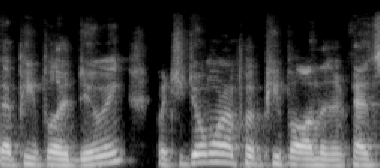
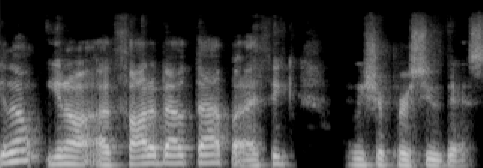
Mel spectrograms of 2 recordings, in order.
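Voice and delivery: mock unruffled, calm, firm, respectful but unbending tone. Recalling how a child's father answered a proposed treatment, imitating a calm, polite tone. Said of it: "in the most calm way".

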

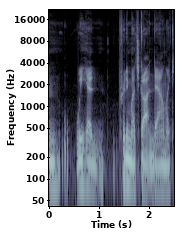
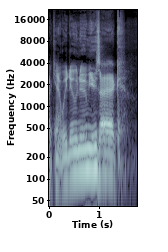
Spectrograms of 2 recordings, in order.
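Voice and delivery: raised, high, put-on moody, angst-filled tone; 6 semitones higher, 5 dB louder than usual. Recalling a band rehearsal, imitating their own past angsty tone. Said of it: "angsty and being like".

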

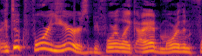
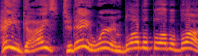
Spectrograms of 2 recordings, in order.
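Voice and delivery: obnoxious vlogger voice, raised pitch; 9 semitones higher, 4 dB louder than usual. Retelling old travel videos, imitating an overly obnoxious vlog intro. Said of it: "an overly obnoxious".

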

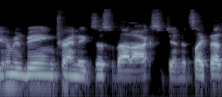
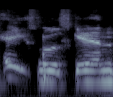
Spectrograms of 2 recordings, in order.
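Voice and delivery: pitched-up, high mutant creature voice; 5 semitones higher, 6 dB quieter than usual. Recalling the game Fallout to another speaker: Fallout ghoul voice. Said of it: "when the ghouls are like".

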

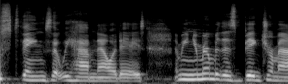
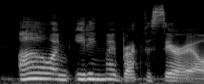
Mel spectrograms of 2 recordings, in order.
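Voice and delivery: put-on serene, unbothered, placid, calm tone; 4 semitones higher, 3 dB quieter than usual. Retelling a cereal ad where a woman eats breakfast: imitating a placid tone. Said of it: "all placidly".

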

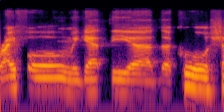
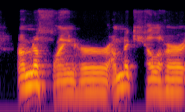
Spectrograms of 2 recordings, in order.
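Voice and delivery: weird villain voice, much lower; 2 semitones lower than usual. Describing a smug film villain's scene, in a weird, almost Buffalo Bill voice. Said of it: "that weird, like, almost Buffalo Bill voice".

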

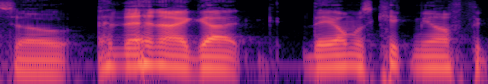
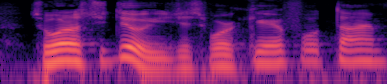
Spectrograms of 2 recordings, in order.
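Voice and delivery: put-on New York accent, pitched up; 7 semitones higher than usual. Retelling what a comedian asked at the hotel, imitating a New York accent. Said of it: "He's like, a New York accent".

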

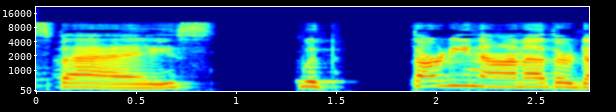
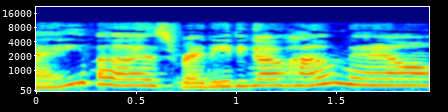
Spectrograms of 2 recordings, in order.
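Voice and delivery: nicest, calmest, sweetest high motherly voice; 5 semitones higher than usual. Quoting how she announced each pickup: mock-sweet, calm mommy voice. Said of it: "she said it in her homeschool mommy voice, you know, the nicest, calmest, sweetest".

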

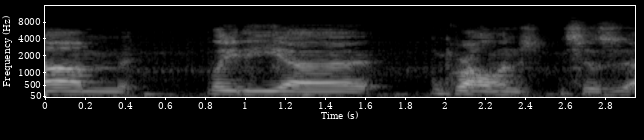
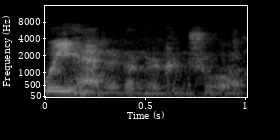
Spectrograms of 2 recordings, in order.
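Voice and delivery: soft growled retort; 5 semitones lower, 6 dB quieter than usual. Storyteller voicing one of the guards answering the group, growling. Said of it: "One of the guards growls and says".

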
